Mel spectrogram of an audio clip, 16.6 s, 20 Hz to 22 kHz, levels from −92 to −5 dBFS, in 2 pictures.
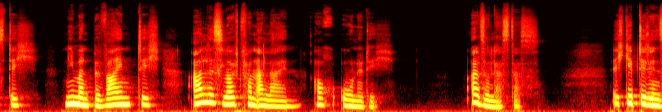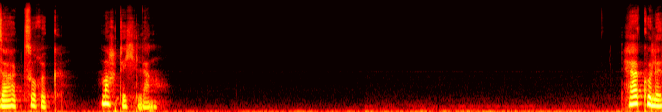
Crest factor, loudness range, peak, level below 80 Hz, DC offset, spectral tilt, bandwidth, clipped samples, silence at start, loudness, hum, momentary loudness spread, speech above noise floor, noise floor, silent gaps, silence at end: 20 dB; 14 LU; 0 dBFS; -50 dBFS; under 0.1%; -6.5 dB/octave; 16.5 kHz; under 0.1%; 0 s; -18 LUFS; none; 18 LU; 40 dB; -58 dBFS; none; 0 s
